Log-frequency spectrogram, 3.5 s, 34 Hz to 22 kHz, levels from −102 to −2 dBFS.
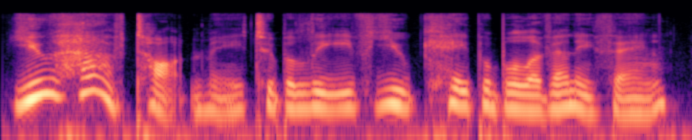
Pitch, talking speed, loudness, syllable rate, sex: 165 Hz, 175 wpm, -21 LUFS, 4.8 syllables/s, female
